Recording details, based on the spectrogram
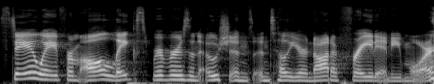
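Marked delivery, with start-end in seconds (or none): none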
